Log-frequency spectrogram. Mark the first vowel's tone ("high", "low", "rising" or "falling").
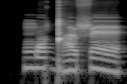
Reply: high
